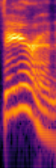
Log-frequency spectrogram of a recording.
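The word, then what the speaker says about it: Deron: It is funny that you married a white man whose last whose name is spelled D E R O N and it's a Darren.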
